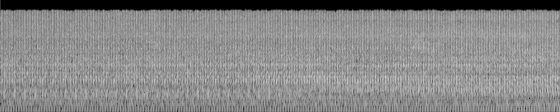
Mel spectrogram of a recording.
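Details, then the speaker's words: Isuzu Panther diesel (Jogja car) after engine overhaul for severe blow-by from running out of coolant, not yet re-tuned, just started cold: even, rhythmic clatter at steady idle with no misses or knocks; smooth, back to normal, thin exhaust smoke. "Bismillah ini Alhamdulillah suaranya bisa kembali normal ya halus dan"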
